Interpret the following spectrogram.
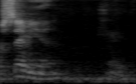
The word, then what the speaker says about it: Simeon: I think, Simeon, yeah, that's what I said, Simeon, yeah. Here in America, we pronounce it Simon.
